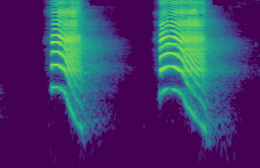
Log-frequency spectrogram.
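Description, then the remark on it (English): Two short, loud elk mews blown on an open reed call, each a nasal, harmonic squeal that slides sharply downward in pitch, separated by about half a second of silence. “I can make a mew out of it still.”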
